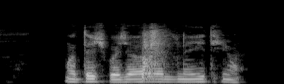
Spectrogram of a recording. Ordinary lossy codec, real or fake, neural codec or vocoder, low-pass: MP3, 32 kbps; real; none; 7.2 kHz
